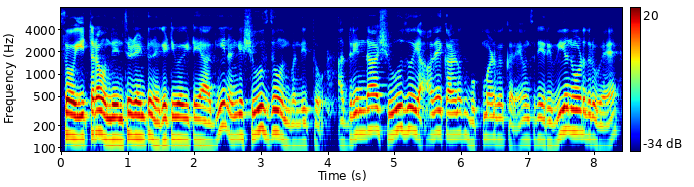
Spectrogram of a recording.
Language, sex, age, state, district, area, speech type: Kannada, male, 18-30, Karnataka, Mysore, rural, spontaneous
